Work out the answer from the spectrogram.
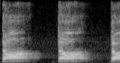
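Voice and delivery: ट repeated with the tongue curled to the palate; retroflex t drill. Shown as a demonstration. Teacher drilling the class on curled ट. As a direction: tap out ट several times, curled. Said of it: "जीभ ऐसे मुड़ता है".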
